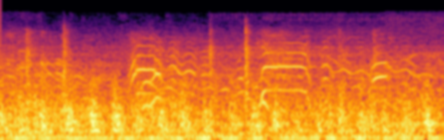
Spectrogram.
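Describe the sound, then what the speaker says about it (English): A goods train rushes through much too fast, its shrill whistle warbling in repeated high calls over a steady, loud rumbling roar that runs the whole time. "he saw a goods train come rushing through"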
